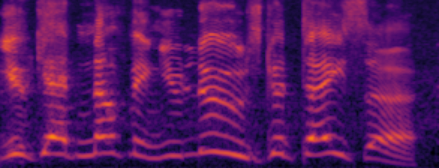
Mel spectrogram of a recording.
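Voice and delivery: high, slow mock scream; Willy Wonka. Guest re-enacts the film quote ending his video, mock scream. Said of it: "Willy Wonka screaming".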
